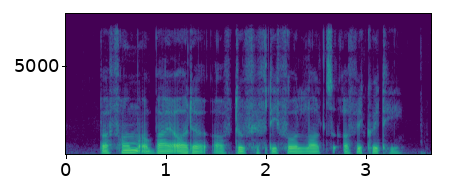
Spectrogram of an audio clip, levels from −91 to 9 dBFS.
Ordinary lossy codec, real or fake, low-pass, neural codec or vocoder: none; real; 7.2 kHz; none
